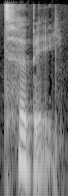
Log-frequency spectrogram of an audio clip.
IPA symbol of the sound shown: ə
